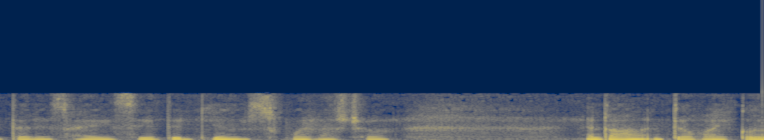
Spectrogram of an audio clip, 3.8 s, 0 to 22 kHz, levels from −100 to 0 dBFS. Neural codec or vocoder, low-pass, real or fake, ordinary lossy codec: codec, 16 kHz, 1.1 kbps, Voila-Tokenizer; none; fake; none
